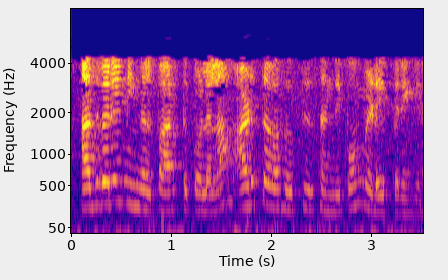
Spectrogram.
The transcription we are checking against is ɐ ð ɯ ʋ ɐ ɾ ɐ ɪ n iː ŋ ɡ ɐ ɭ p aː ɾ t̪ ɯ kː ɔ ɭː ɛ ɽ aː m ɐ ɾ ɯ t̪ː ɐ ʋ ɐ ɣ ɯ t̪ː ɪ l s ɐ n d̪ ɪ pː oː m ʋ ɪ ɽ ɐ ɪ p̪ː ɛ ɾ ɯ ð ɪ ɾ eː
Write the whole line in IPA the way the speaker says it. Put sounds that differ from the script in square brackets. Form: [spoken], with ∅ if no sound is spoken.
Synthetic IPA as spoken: ɐ ð ɯ ʋ ɐ ɾ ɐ ɪ n iː ŋ ɡ ɐ ɭ p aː ɾ t̪ ɯ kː ɔ ɭː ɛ [l] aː m ɐ [ɽ] ɯ t̪ː ɐ ʋ ɐ ɣ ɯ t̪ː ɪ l s ɐ n d̪ ɪ pː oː m ʋ ɪ ɽ ɐ ɪ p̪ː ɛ ɾ ɯ [ɣ] ɪ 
